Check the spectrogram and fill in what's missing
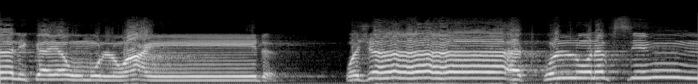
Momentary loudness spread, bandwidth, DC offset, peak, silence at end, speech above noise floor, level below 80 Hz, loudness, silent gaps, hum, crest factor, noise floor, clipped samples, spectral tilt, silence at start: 8 LU; 9 kHz; under 0.1%; -2 dBFS; 0 s; 33 dB; -48 dBFS; -10 LUFS; none; none; 8 dB; -43 dBFS; under 0.1%; -5.5 dB/octave; 0 s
